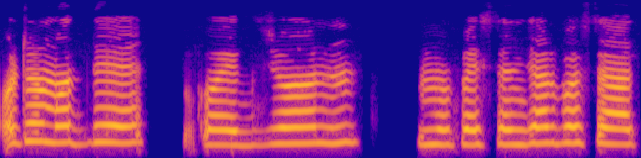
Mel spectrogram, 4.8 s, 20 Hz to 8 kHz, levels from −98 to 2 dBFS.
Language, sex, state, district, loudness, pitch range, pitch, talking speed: Bengali, female, West Bengal, Malda, -17 LUFS, 285-320 Hz, 305 Hz, 100 wpm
